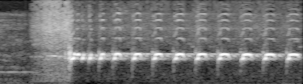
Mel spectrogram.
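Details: Zebra dove female calling to a loud-voiced local male: a rushing noise burst gives way to a fast, even run of about ten bright cooing notes, each with a slight upward hook.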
